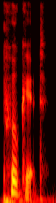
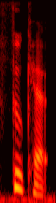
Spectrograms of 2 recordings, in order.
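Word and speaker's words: Phuket: It's pronounced Puket. P O K E T. Mhm. Definitely Puket, not Fuket.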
